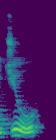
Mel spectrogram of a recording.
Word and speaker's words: jo: for auld lang syne is not as my joy that is the proper word to use for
